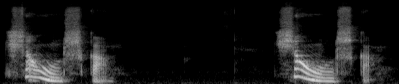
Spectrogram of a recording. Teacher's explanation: Так, це саме о, а не а. І окрім того ще й носове, тому вимовляємо вніс. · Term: Назальний звук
